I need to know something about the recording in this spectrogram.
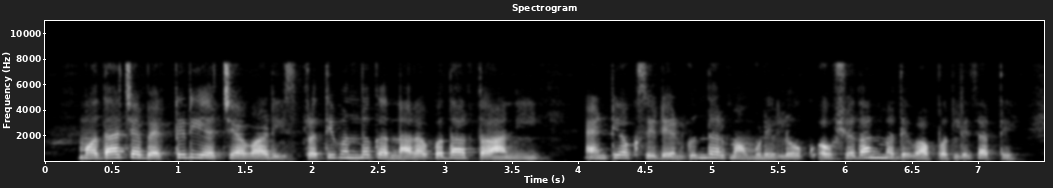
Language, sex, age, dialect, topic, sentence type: Marathi, female, 31-35, Varhadi, agriculture, statement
